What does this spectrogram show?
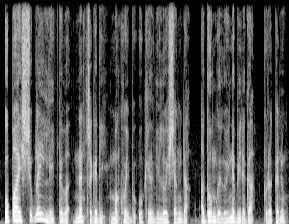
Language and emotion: Manipuri, neutral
